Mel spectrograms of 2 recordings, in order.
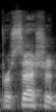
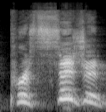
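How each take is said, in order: First: The name sounds like the word procession. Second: The name sounds like the word precision. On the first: This is how the player says his own name. "apparently he pronounces it" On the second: This is how the name is spelled. "the man's name is literally"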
